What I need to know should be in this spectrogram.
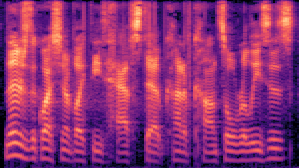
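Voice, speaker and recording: A man's voice: medium pitch, steady tone, fast talker, fairly bright tone. A man talking casually as a co-host in a podcast conversation.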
